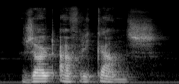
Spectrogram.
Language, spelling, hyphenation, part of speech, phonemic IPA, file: Dutch, Zuid-Afrikaans, Zuid-Afri‧kaans, adjective / proper noun, /ˌzœy̯t.aː.friˈkaːns/, Nl-Zuid-Afrikaans.ogg
- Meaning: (adjective) South African (pertaining to South Africa or South African people); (proper noun) the Afrikaans language (avoided by specialists)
